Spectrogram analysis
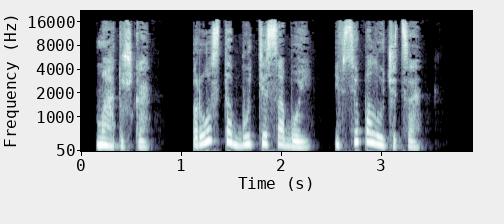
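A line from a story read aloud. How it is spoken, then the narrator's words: Whisper. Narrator (Russian): шепнув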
